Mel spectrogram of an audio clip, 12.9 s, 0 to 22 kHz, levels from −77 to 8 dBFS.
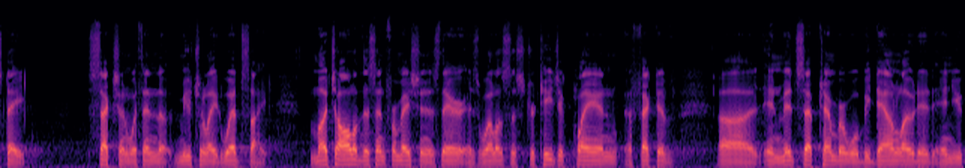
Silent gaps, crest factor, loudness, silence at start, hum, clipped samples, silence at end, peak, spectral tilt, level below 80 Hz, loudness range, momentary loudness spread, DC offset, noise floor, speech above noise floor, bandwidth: none; 20 dB; -25 LUFS; 0.1 s; none; under 0.1%; 0.05 s; -4 dBFS; -6 dB/octave; -52 dBFS; 3 LU; 8 LU; under 0.1%; -57 dBFS; 33 dB; 13 kHz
